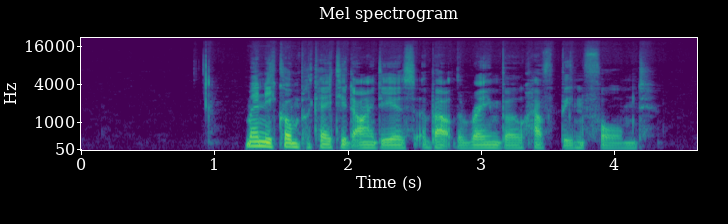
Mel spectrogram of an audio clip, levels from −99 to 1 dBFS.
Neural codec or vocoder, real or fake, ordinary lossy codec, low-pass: none; real; none; 19.8 kHz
